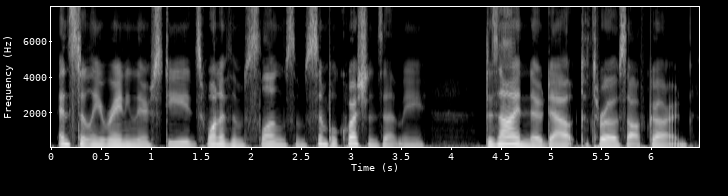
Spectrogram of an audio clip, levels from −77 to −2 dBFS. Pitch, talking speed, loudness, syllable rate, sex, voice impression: 160 Hz, 195 wpm, -19 LUFS, 5.1 syllables/s, female, feminine, adult-like, slightly cool, intellectual, calm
